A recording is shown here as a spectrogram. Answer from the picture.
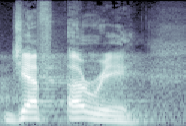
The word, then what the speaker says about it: Jeffery: Like you would think that my name is spelled J-E-F-F-R-E-Y, right? Nope. Thank you, Mom and Dad. J-E-F-F-E-R-Y, Jeff-a-ry.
